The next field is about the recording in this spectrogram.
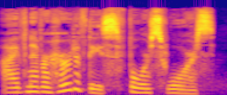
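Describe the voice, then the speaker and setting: A woman's voice: on the low side, expressive, a little slow. A woman playing a confident, eager young warrior apprentice in a video game. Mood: self-assured.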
